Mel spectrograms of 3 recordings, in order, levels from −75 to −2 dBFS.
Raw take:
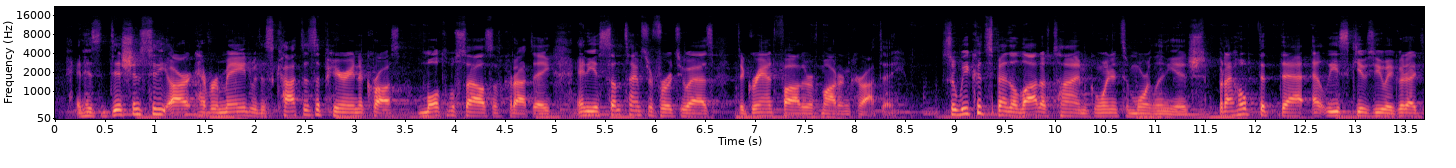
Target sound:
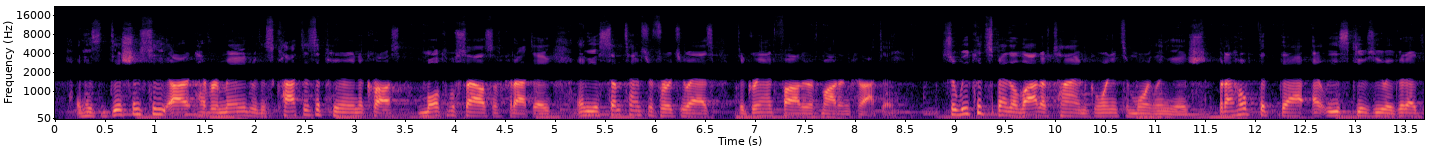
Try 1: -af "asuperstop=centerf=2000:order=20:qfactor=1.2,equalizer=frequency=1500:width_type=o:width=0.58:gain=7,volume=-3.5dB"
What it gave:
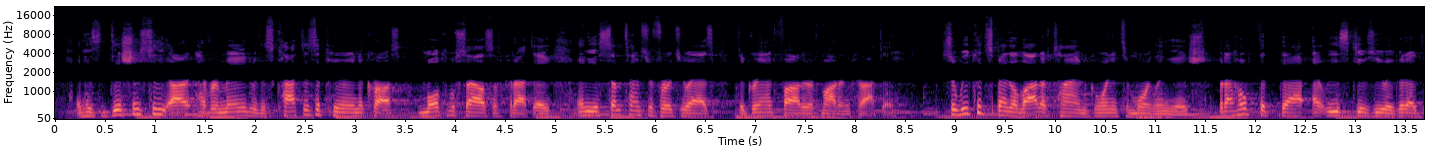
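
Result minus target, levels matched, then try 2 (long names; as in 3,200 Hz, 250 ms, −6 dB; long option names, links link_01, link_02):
2,000 Hz band −8.5 dB
-af "asuperstop=centerf=2000:order=20:qfactor=1.2,equalizer=frequency=1500:width_type=o:width=0.58:gain=19,volume=-3.5dB"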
